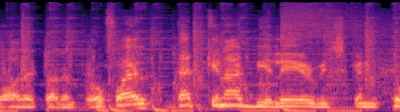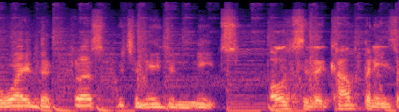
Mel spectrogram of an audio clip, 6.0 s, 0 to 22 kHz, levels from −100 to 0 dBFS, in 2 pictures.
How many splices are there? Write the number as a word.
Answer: three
